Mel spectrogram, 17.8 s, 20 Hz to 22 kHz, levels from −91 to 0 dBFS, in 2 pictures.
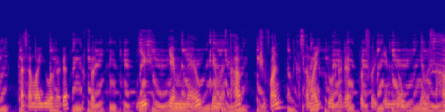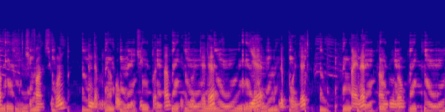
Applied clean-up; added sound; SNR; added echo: none; Bass guitar; 2 dB; none.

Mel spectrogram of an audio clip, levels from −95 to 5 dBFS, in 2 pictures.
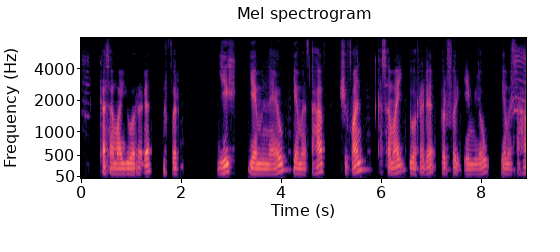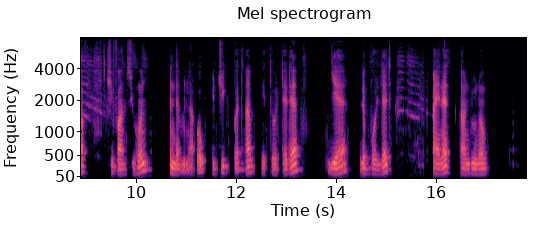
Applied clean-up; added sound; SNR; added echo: none; none; none; none.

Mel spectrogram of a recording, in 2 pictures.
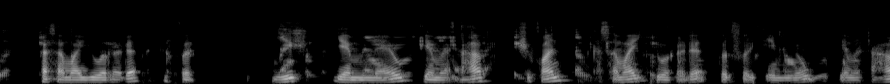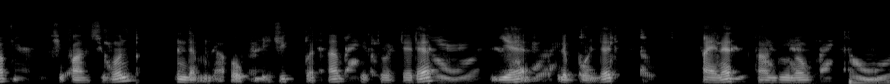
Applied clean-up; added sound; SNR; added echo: neural mask model Resemble Enhance denoiser.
